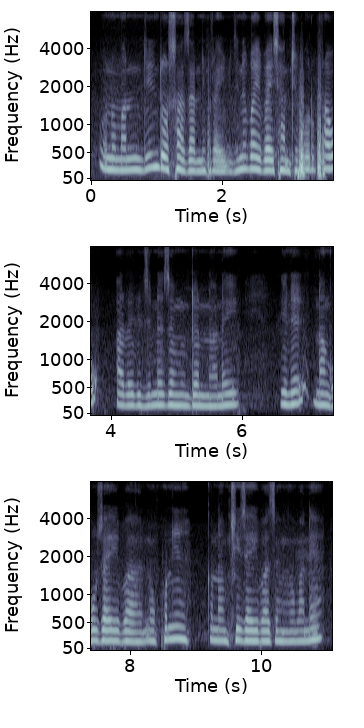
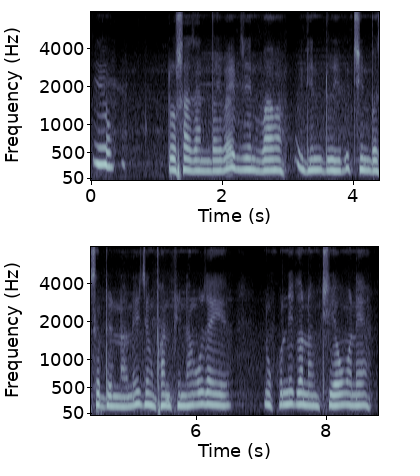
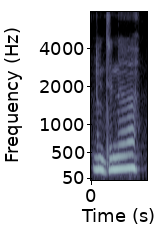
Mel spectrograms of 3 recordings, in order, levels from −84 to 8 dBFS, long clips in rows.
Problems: constant background noise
